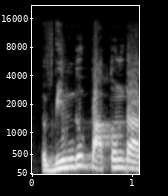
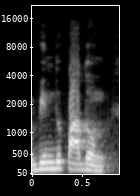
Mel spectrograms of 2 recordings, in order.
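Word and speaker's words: বিন্দুপাতন: বিন্দু পাতনটা আসলে কি? বিন্দু পাদন। অনেকে কিন্তু তোমরা উচ্চারণ কর বিন্দু পাদন। আসলে বিন্দু পাদন না ভাই। বিন্দু পাতন।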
